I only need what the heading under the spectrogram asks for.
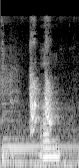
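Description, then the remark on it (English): A fluffy dog, quite large for a small dog, gives two quick barks in the background over a steady low hum with no one talking, outdoors in sunshine at lunchtime. “The warmth of the sun is warming my face a little bit as the dog barks away in the background.”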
